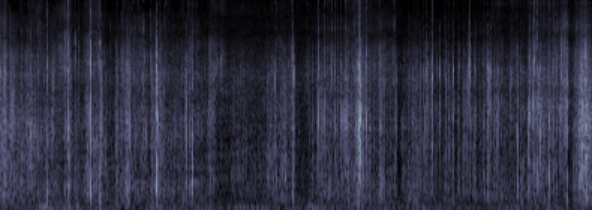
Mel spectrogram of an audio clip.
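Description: A small, closed red cardboard box with a slightly glossy surface, probably hollow and empty, is held in one hand and tapped and scratched with fingertips and nails close to the microphone. The result is a dense run of quick, dry taps and crinkly scratching, bright and thin with almost no low end or ring, easing briefly around three seconds before a sharp, loud tap near the middle.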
